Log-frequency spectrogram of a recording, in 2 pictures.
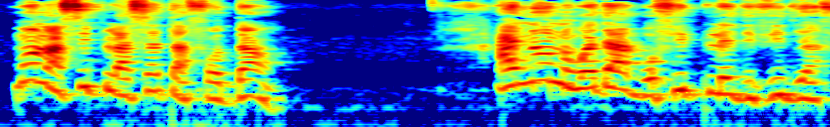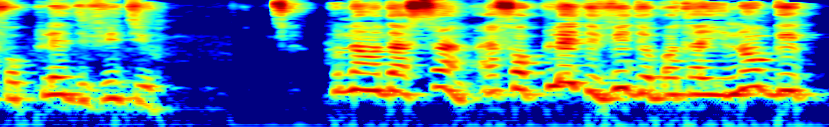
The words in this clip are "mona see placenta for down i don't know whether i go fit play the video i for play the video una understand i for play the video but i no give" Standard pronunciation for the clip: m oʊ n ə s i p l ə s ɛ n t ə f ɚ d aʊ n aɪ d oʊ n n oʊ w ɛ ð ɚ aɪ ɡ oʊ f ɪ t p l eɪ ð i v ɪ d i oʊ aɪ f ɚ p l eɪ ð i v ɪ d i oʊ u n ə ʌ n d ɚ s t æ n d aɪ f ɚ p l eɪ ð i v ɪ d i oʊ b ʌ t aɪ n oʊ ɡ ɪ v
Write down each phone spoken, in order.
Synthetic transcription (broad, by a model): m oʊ n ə s i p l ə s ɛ t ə f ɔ d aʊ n aɪ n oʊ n n oʊ w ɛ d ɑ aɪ ɡ oʊ f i p l eɪ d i v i d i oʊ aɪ f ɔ p l eɪ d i v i d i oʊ u n ə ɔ n d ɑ s t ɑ n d aɪ f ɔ p l eɪ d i v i d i oʊ b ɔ t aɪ n oʊ ɡ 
